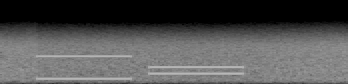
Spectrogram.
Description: Aircraft SELCAL, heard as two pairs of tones, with radio static. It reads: BS-GL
